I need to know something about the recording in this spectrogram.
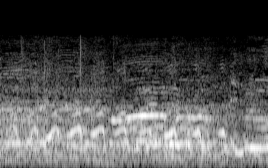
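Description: A man chanting a Shia mourning lament (noha) in a quickly wavering, ornamented melody, with a crowd's voices underneath.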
